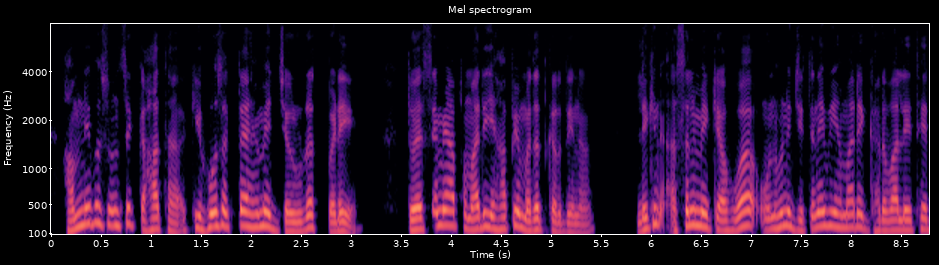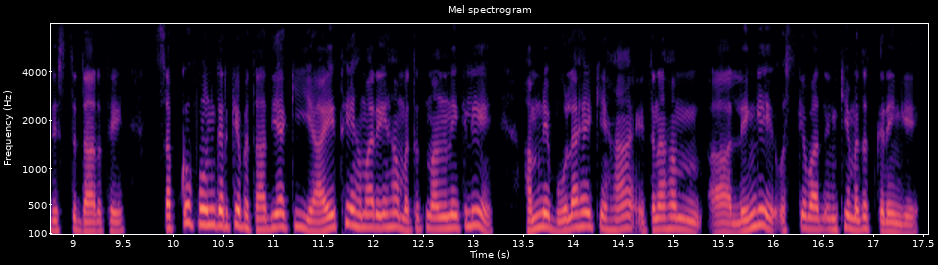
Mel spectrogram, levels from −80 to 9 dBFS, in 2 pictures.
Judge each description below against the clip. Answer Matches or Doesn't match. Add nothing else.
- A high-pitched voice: Doesn't match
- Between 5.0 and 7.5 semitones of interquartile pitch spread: Matches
